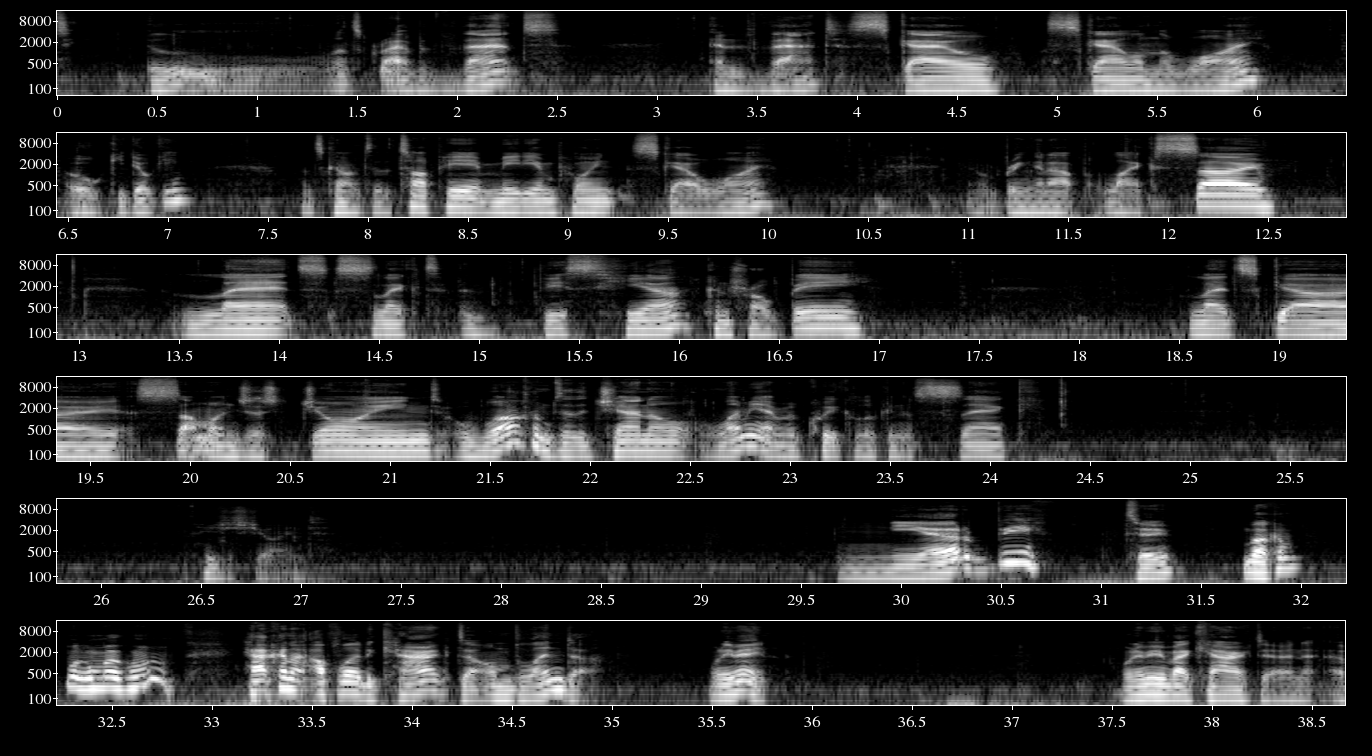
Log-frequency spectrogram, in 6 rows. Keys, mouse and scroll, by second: 1.1 shift+middle click, 1.8-3.0 shift+middle drag, 3.2 s, 4.5 s, 6.9 middle click, 8.5 s, 10.3 Tab, 10.6 click, 11.0 Tab, 11.2 middle click, 11.5 shift+middle click, 11.7 middle click, 12.4 ctrl+r, 13.6 alt+click, 14.4 2, 15.6 ctrl+b, 17.1 middle click, 21.0 ctrl+b, 22.2 middle click, 22.8 3, 23.0 4, 23.2 click, 23.6 g, 36.6 click, 37.2 shift+middle click, 37.9 shift+middle click.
